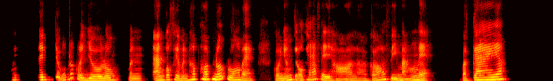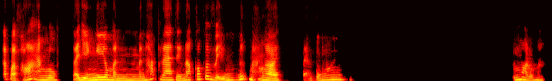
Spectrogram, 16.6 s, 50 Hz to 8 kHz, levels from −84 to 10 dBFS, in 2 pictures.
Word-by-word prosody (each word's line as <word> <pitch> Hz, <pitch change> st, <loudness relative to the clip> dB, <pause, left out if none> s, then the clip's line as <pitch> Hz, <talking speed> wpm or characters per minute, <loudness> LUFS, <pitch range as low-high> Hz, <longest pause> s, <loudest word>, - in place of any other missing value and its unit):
Ừm. 215 Hz, +1 st, -10 dB, 0.3 s
Nêm 235 Hz, -1 st, -1 dB
chuẩn 205 Hz, +6 st, -2 dB
rất 400 Hz, -, -5 dB
là 200 Hz, -, +2 dB
vừa 180 Hz, 0 st, +3 dB
luôn, 195 Hz, 0 st, -1 dB
mình 160 Hz, 0 st, -5 dB
ăn 190 Hz, +3 st, +2 dB
có 225 Hz, -, 0 dB
khi 220 Hz, -4 st, -2 dB
mình 165 Hz, +1 st, -3 dB
húp 260 Hz, +3 st, +1 dB
hết 255 Hz, 0 st, +3 dB
nước 270 Hz, +3 st, +5 dB
luôn 210 Hz, -4 st, +2 dB
á 230 Hz, -, +1 dB
bạn. 175 Hz, -4 st, -1 dB, 0.3 s
Còn 165 Hz, -, -2 dB
những 190 Hz, +7 st, +2 dB
chỗ 190 Hz, 0 st, -1 dB
khác 240 Hz, +4 st, -2 dB
thì 165 Hz, -1 st, +3 dB
họ 165 Hz, -3 st, -3 dB
là 155 Hz, -2 st, -8 dB
có 185 Hz, +9 st, -1 dB
vị 150 Hz, -, +1 dB
mặn 175 Hz, +2 st, -1 dB
nè, 170 Hz, -3 st, -1 dB, 0.4 s
và 155 Hz, -1 st, -2 dB
cay 220 Hz, +3 st, +5 dB
á, 260 Hz, +3 st, +4 dB, 0.8 s
rất -, -, -3 dB
là -, -, +4 dB
khó -, -, -3 dB
ăn 205 Hz, 0 st, +2 dB
luôn, 200 Hz, -1 st, 0 dB, 0.2 s
tại -, -, +2 dB
vì 195 Hz, -2 st, +5 dB
nghêu 225 Hz, +4 st, +5 dB
mình 175 Hz, -3 st, 0 dB
mình 170 Hz, +1 st, -3 dB
hấp 280 Hz, -, -4 dB
ra 210 Hz, -4 st, +1 dB
thì 175 Hz, -, -1 dB
nó 200 Hz, +4 st, -1 dB
có 265 Hz, 0 st, -2 dB
cái 285 Hz, -, 0 dB
vị 160 Hz, -, +1 dB
nước 210 Hz, +9 st, -1 dB
mặn 240 Hz, -2 st, -1 dB
rồi. 180 Hz, -3 st, +6 dB, 0.4 s
Bạn 165 Hz, -, -11 dB
cũng 220 Hz, +7 st, -3 dB, 2.5 s
Đúng 225 Hz, +2 st, 0 dB
rồi, 225 Hz, -, +1 dB
đúng 165 Hz, +2 st, -6 dB
rồi. 185 Hz, -, -6 dB
200 Hz, 210 wpm, -23 LUFS, 175-230 Hz, 2.5 s, rồi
